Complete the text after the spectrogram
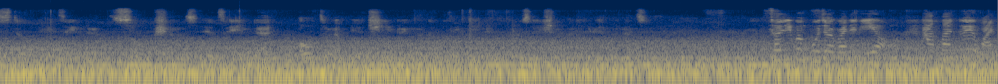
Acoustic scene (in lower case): car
